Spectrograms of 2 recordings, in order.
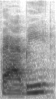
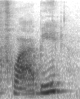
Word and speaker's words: Fabby: and I actually I I got the name wrong it's called Fabby so I walk up to the lady and I'm like do you have the lipstick called flabby and she like looks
